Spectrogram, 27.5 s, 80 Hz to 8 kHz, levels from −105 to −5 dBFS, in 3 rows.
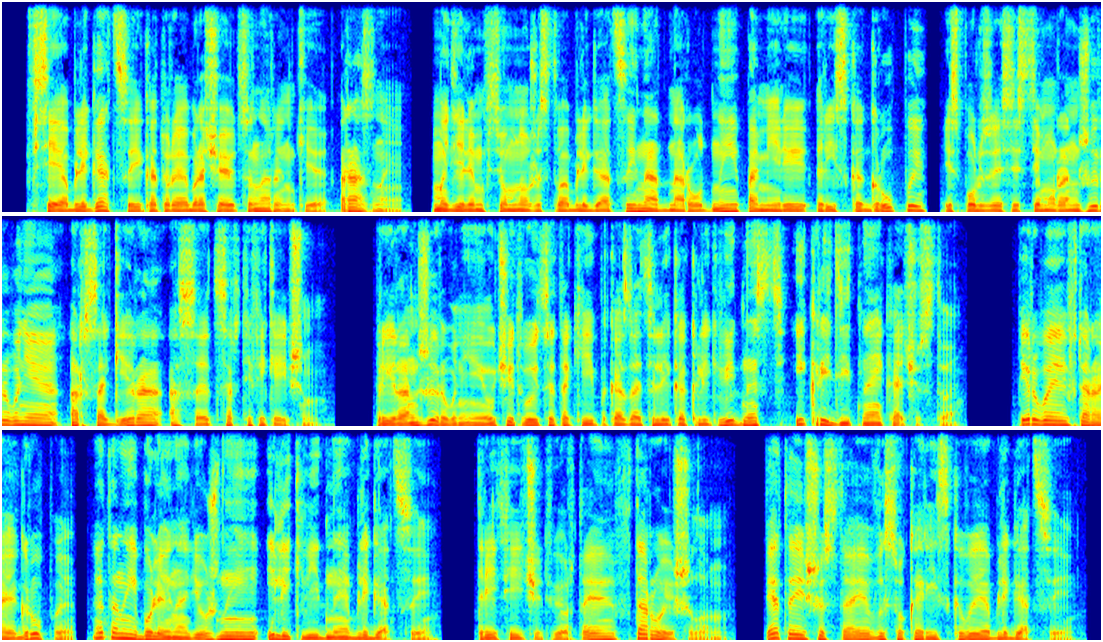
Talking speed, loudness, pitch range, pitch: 120 wpm, -25 LUFS, 90-120 Hz, 100 Hz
